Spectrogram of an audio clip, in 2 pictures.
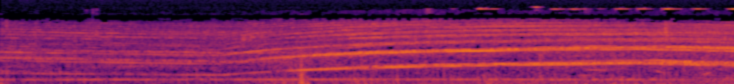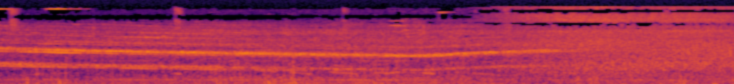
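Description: Fire engine siren wailing, its pitch falling, winding slowly up, sliding back down and rising once more before it fades away near the end as the engine drives off, with a steady low hum under it.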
